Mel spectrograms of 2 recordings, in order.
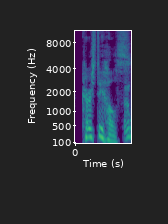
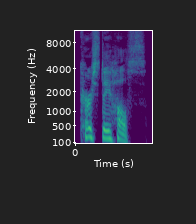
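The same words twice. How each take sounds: First: Name in a broader Scottish accent; Kirsty Hulse with thicker Scottish vowels. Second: Name said in a light Scottish accent; Kirsty Hulse in a mild Scottish lilt. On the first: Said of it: "a bit more". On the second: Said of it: "can you say my name for me". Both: Shown as a demonstration.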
